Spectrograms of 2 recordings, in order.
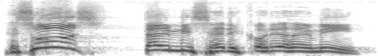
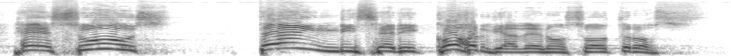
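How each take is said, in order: First: Crying out for mercy. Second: Slow, drawn-out plea for mercy; lepers crying for mercy. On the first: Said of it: "usted está gritando y gritando". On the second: Preacher voicing the lepers begging Jesus, slow pleading cry. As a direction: stretch out the cry like a desperate leper. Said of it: "Ellos dijeron". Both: Retold or imitated.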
